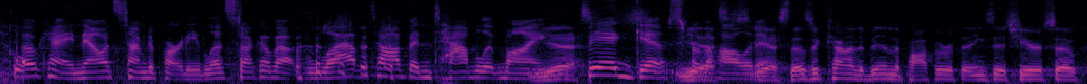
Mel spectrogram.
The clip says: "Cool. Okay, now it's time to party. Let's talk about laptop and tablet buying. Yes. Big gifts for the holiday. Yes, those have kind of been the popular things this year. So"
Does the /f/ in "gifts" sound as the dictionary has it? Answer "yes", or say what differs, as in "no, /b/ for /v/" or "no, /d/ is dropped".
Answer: yes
